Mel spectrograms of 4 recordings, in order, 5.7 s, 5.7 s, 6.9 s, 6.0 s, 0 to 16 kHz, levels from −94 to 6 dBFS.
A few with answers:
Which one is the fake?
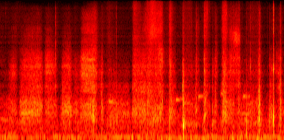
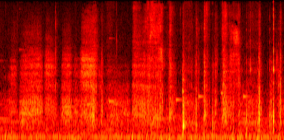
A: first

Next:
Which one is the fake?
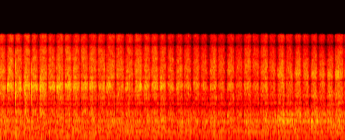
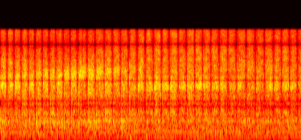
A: first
